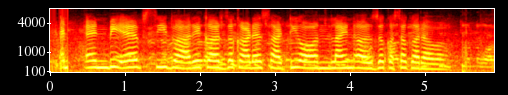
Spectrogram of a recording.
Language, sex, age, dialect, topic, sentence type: Marathi, female, 18-24, Standard Marathi, banking, question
